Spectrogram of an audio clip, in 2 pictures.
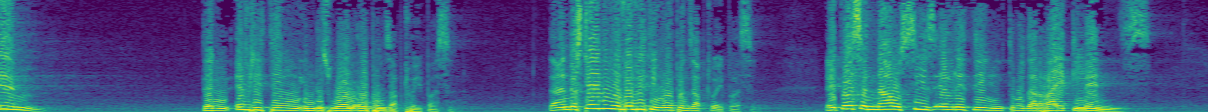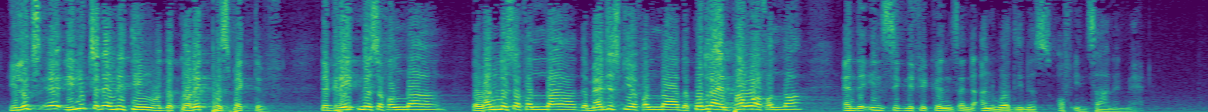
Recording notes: Jumuah lecture at Umhlanga Masjid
